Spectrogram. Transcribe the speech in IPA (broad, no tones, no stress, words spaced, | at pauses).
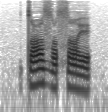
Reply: tˤizˤʌ sˤɛ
